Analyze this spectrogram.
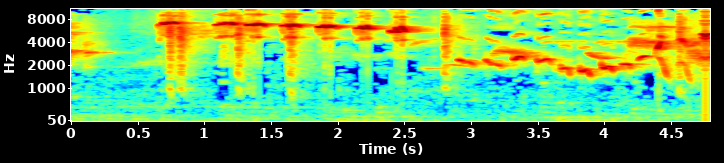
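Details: Singing white-rumped shama from Cililin, its song packed with mimicked sparrow, fighting lovebird and kapas tembak calls: a string of high thin whistles followed by a falling, warbled phrase.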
